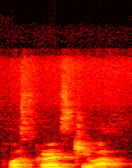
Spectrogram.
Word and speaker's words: PostgreSQL: Hello, our today topic is about PostgreSQL. What is PostgreSQL? PostgreSQL, which is commonly pronounced as Postgres, is an open source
